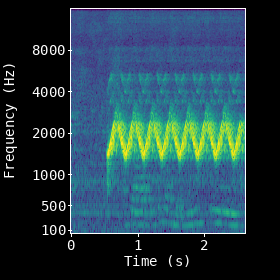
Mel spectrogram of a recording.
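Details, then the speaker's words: Toyota Innova Reborn locking with a door still open: one long warbling chirp of about two seconds instead of the double chirp heard with the hood open; door-ajar warning. "Jadi mudah-mudahan dengan eh pembahasan kita kali ini kita bisa membedakan bahwa bunyi alarm ini karena pintu atau kap mesin yang masih terbuka"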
